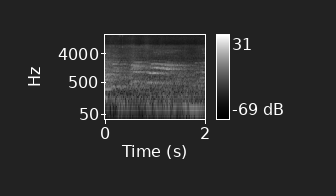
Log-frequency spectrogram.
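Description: Soft, indistinct voices, with children's voices among them, in a pause between chanted Arabic prayer.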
